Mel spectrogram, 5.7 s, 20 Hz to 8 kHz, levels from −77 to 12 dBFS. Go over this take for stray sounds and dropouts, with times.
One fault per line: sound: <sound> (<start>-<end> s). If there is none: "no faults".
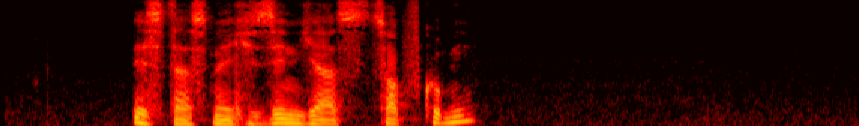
no faults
